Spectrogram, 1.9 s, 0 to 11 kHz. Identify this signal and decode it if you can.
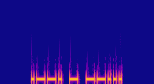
Morse code, heard as a keyed tone, about 36 wpm, 700 Hz. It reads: PT7
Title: Callsign Prefixes for Top 50 DXCC - 35wpm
